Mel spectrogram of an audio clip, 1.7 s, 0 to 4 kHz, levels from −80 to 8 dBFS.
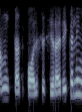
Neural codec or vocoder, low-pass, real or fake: none; 3.6 kHz; real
